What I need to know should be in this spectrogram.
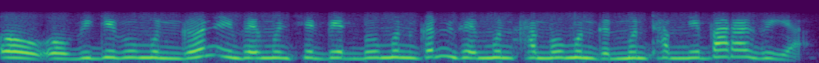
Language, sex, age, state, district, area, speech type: Bodo, female, 18-30, Assam, Udalguri, rural, conversation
